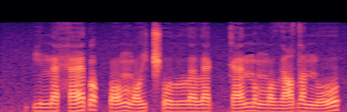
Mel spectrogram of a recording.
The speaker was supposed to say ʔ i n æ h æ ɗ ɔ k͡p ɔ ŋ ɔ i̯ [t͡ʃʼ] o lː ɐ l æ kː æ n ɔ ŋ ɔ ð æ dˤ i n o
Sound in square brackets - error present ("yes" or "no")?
no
